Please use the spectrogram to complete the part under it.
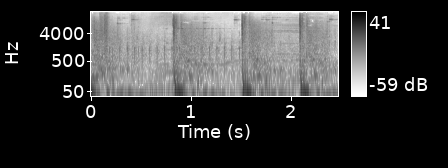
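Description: Three loud, close gunshots in a video game, spaced roughly half a second apart, each a sharp crack with a short decay over a low background hum.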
